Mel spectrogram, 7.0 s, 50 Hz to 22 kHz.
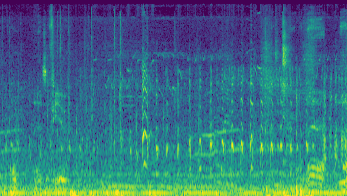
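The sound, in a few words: chickens clucking in Farming Simulator 17 (video game)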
